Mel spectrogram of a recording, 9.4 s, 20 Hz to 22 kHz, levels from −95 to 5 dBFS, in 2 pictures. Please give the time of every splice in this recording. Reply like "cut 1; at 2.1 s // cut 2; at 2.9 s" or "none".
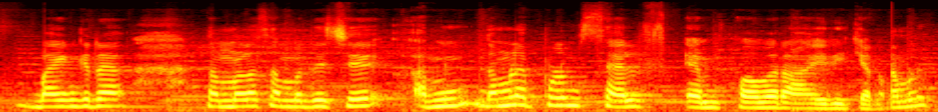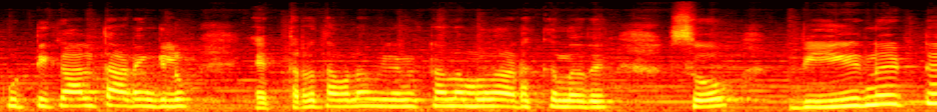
cut 1; at 4.5 s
